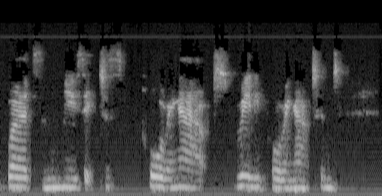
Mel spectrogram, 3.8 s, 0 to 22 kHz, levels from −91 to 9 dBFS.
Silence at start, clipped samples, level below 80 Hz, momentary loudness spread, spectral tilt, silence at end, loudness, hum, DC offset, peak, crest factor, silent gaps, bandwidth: 0.1 s; under 0.1%; -50 dBFS; 8 LU; -4.5 dB/octave; 0.4 s; -20 LUFS; none; under 0.1%; -6 dBFS; 16 dB; none; 11 kHz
